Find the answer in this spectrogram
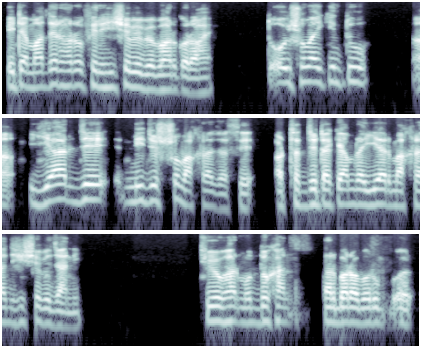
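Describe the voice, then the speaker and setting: A man teaching a tajweed lesson, explaining slowly and carefully with frequent pauses and fillers. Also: medium pitch, a bit bright, no room sound. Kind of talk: recorded lesson lecture. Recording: dull lo-fi recording, dry.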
